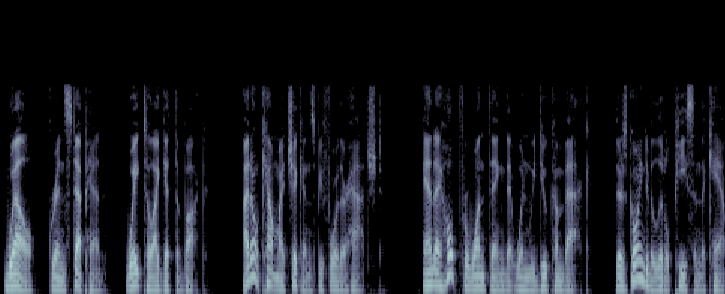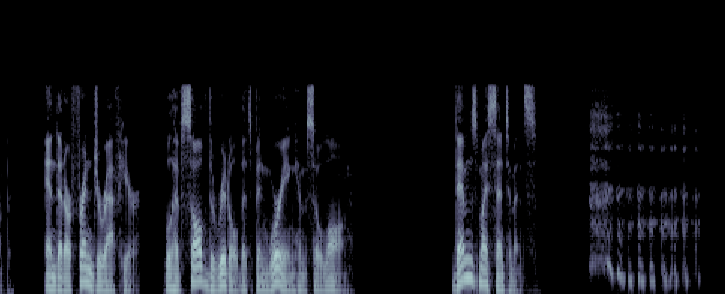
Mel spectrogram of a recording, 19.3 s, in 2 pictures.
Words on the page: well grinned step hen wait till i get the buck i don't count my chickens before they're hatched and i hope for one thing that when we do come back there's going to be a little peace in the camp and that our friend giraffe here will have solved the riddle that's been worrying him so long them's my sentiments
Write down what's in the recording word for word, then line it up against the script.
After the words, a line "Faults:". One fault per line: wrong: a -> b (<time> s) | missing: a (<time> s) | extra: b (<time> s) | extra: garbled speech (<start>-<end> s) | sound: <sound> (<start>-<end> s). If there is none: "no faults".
well grinned step hen wait till i get the buck i don't count my chickens before they're hatched and i hope for one thing that when we do come back there's going to a little peace in the camp and that our friend giraffe here will have solved the riddle that's been worrying him so long them's my sentiments
Faults:
missing: be (8.7 s)
sound: laugh (17.5-19.0 s)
